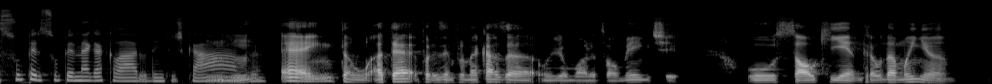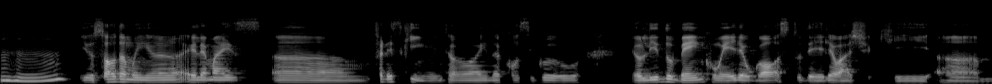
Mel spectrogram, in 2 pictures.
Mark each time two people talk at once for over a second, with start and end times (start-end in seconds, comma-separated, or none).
none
